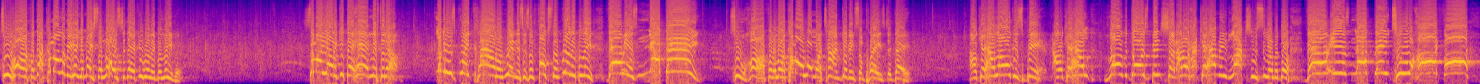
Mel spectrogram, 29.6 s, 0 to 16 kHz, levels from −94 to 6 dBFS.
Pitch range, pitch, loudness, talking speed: 325-440 Hz, 390 Hz, -9 LUFS, 180 wpm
